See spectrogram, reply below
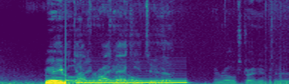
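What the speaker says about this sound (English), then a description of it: "Sorry about that phone call." A steady telephone busy signal tone sounds for about two seconds from a phone call, following a brief loud burst, while someone talks over and after it.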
